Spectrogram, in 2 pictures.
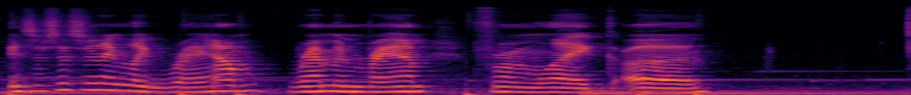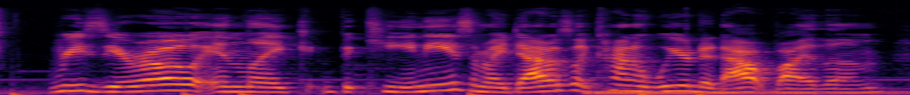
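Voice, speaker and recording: A woman's voice: mid-range voice, measured pace. A young woman chatting casually as a VTuber on a livestream, rambling in a giggly, hesitant way. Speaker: VTuber streamer. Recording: background music behind voice. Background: music.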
